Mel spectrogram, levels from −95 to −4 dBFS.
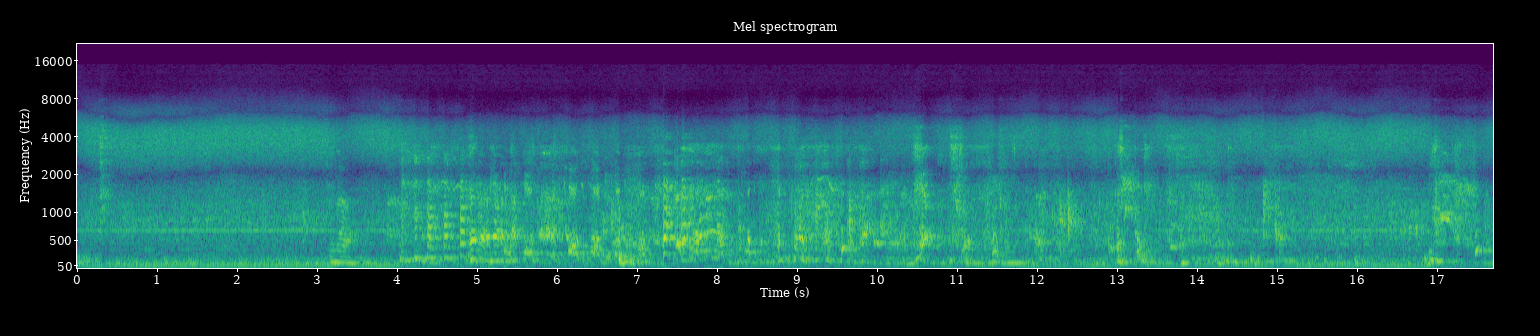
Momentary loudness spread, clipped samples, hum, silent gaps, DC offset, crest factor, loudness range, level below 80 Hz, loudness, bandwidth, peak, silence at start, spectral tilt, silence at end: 7 LU; under 0.1%; none; none; under 0.1%; 20 dB; 5 LU; -40 dBFS; -24 LUFS; 13.5 kHz; -4 dBFS; 0 s; -6 dB/octave; 0 s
